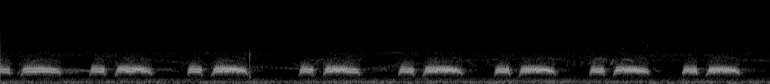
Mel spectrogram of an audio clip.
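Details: Spotted dove calling to lure a captive bird down, part of the traditional art of dove luring. Steady run of two-part coos, a brief stuttered note then a fuller drawn-out coo, eight phrases at an even pace over faint hum.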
